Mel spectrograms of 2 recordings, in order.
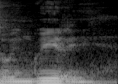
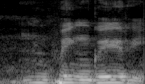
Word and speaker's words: Hwingwiri: So I think it should be pronounced Hwingwiri. Hwingwiri. Something like that.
